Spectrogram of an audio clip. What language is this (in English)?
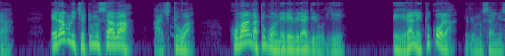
Ganda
